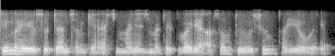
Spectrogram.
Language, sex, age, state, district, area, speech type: Kashmiri, male, 30-45, Jammu and Kashmir, Srinagar, urban, conversation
